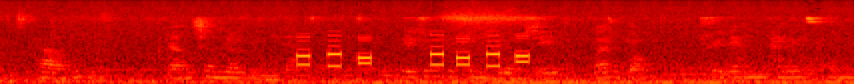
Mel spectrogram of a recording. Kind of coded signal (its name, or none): DTMF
